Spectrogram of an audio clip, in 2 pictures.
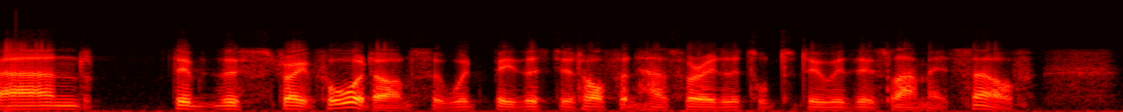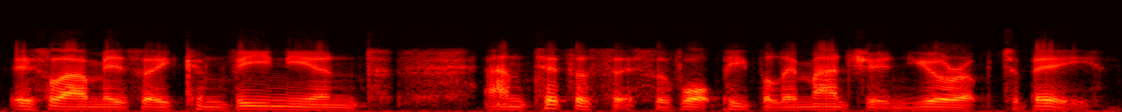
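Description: In a normal speaking voice, a man talks at a moderate pace, fairly low in pitch and with fairly even intonation. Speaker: professor. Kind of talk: radio interview. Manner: articulate, academic.

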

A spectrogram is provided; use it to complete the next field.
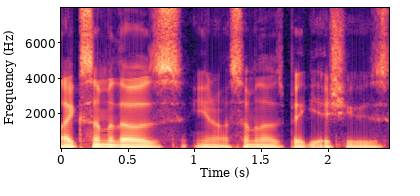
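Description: The man's voice sits at a fairly low pitch. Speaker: podcast co-host. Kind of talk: casual chat. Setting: home recording.

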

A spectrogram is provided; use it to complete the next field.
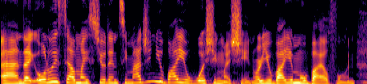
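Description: A woman's fairly high pitch and lively intonation on a very clean recording with a silent background. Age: 30s. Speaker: pilates studio owner. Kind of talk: interview. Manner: animated.

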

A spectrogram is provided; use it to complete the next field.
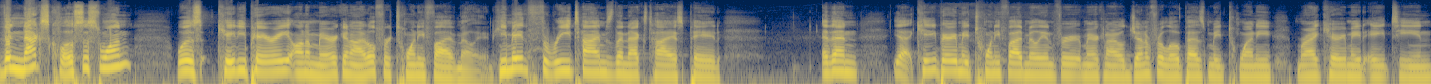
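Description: Heard over a silent background in a very clean recording, a man uses a normal speaking voice, fairly high in pitch, with ordinary pitch variation at a moderate pace. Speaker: podcast co-host. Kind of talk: casual banter.

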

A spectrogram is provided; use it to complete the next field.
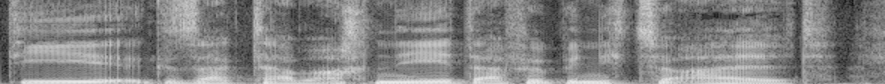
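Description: This man talks at a very slow pace, his voice sitting at a medium pitch. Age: 60s. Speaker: pastor and author. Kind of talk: interview. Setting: recorded at home, file sent.

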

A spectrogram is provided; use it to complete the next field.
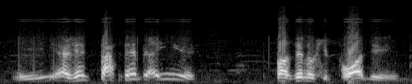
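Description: Music plays behind a man speaking at a fairly slow pace. The sound is dry and close, with no echo. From Brazil, Ceará (Acopiara). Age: 70s. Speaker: bereaved father of a late musician. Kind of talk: radio interview.

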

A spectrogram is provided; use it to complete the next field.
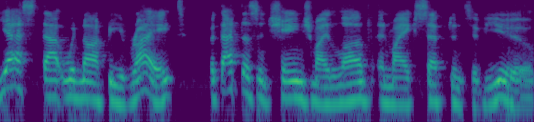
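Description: Lively intonation marks this man's speech. He keeps a moderate pace, and his voice is somewhat breathy. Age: 40s. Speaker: professor. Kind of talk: interview.

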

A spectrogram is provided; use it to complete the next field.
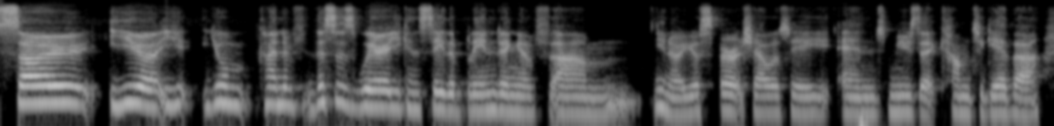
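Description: A woman with an ordinary speaking voice and medium pitch talks at a fairly slow pace with lively intonation. She barely pauses, and the recording is very clean with a silent background. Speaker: podcast host and retreat leader. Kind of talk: interview chat.

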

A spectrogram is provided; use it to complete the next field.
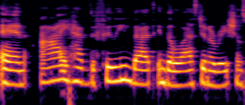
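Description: A woman with a Portuguese accent, fairly low in pitch, at a moderate pace with ordinary pitch variation, on a very clean recording with a silent background. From Brazil, Rio de Janeiro. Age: 30s. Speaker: community founder, activist. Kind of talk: casual interview.

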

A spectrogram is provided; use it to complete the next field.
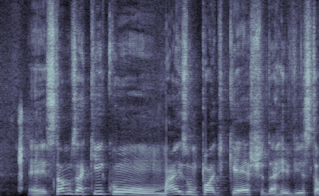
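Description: Here the pace is fairly slow. The recording is very clean, with a silent background. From Cachoeiro de Itapemirim, Espírito Santo, Brazil. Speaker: sports magazine podcast host. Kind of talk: interview.

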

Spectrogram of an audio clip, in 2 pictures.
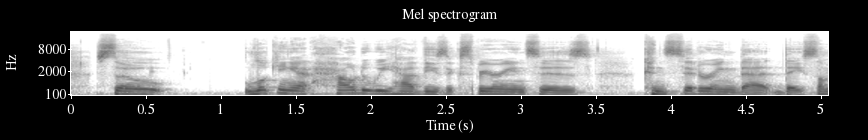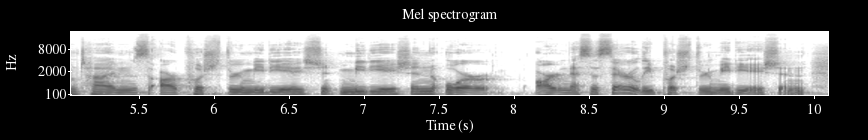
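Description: With an unremarkable speaking voice, a man at a medium pitch talks at a fairly quick pace, his loudness very even and his pitch variation ordinary. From New Jersey. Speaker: artist. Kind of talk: interview.

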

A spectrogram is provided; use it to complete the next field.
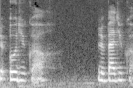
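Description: The voice has a soothing, calm tone and moves at a very slow pace. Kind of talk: guided meditation (yoga nidra) for sleep, star-sky visualisation. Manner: slow, soft-spoken, soothing, with long pauses; calm, gentle, hypnotic, even pace.

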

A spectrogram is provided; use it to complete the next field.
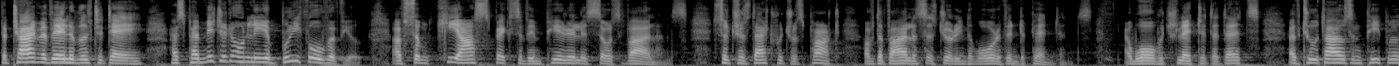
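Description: In an Irish accent, a man talks at a fairly quick pace with a bright, sharp tone, fairly high pitch and lively intonation. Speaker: public speaker giving an address. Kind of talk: formal address. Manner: formal.

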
